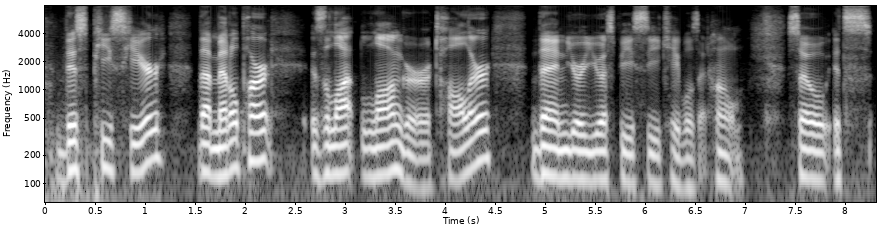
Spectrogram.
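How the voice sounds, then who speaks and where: A man's voice: medium pitch, fairly bright tone, dry recording. A man giving a casual, unscripted product review, thinking aloud in a conversational way as he goes.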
